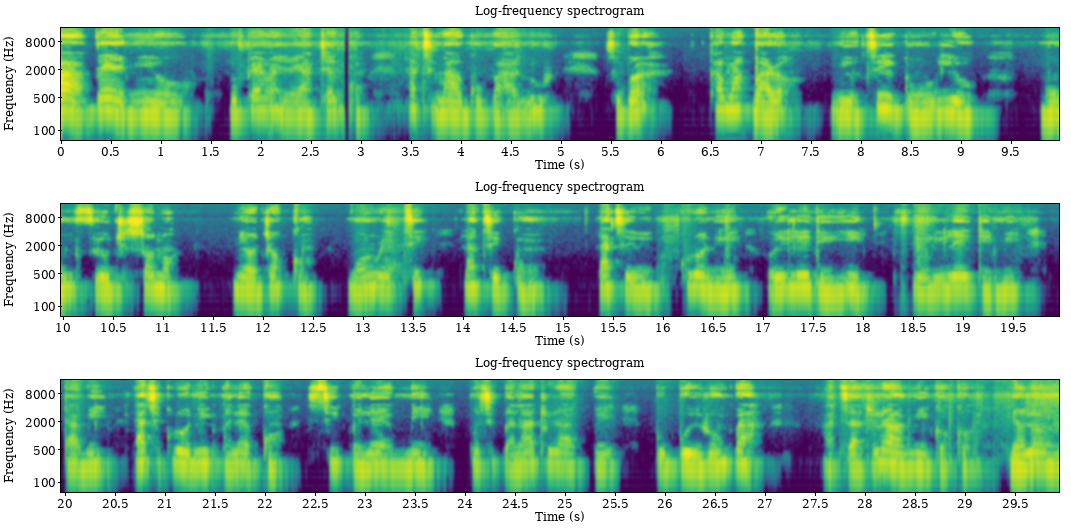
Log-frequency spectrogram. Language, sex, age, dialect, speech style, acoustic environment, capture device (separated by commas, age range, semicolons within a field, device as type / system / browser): Yoruba, female, 25-34, Nigeria - Nigerian Standard, excited; happy, silence, mobile / Linux / Chrome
